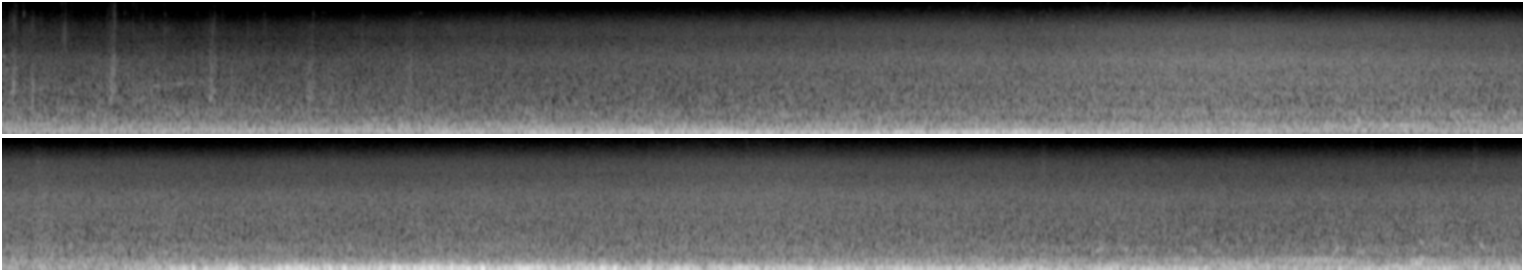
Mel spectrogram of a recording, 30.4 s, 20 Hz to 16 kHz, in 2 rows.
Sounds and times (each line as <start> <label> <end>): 0.0 footsteps 4.2
0.0 recently arrived spring migrants 30.4
0.0 wind 30.4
